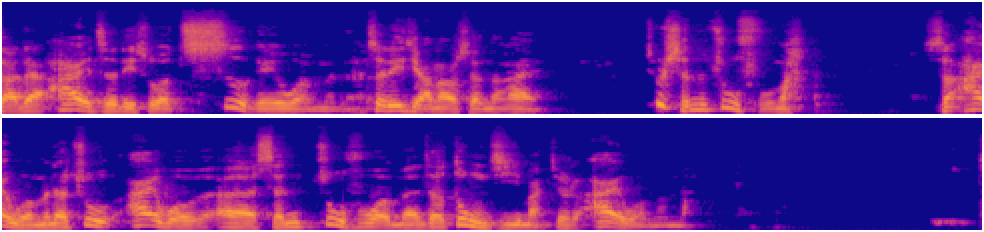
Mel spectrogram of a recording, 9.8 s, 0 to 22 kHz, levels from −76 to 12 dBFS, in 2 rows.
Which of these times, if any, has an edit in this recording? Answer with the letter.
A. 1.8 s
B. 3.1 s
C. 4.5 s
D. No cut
A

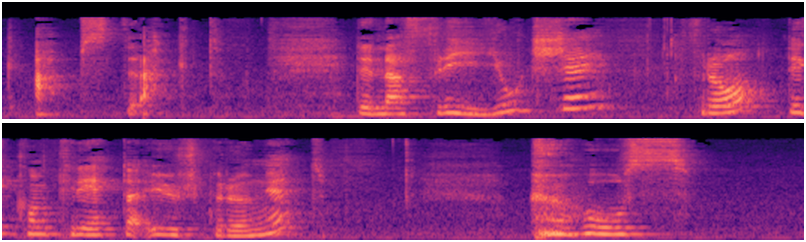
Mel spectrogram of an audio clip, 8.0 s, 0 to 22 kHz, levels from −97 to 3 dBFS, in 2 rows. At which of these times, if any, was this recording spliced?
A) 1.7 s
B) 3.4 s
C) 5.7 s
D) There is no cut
D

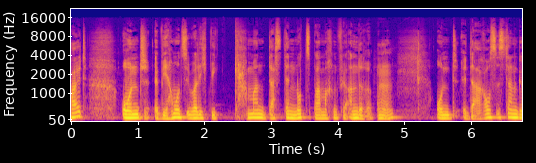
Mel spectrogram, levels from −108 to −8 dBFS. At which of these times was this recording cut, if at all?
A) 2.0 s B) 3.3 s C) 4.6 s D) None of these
C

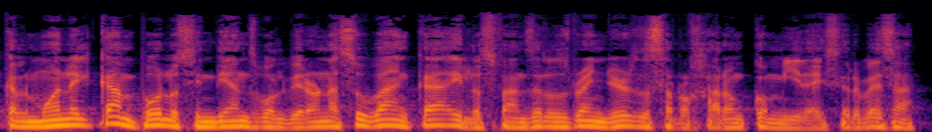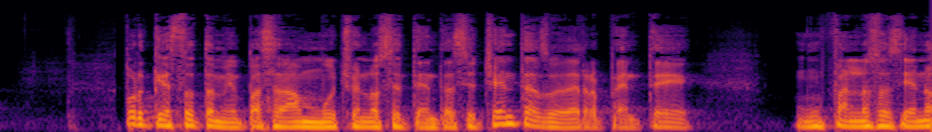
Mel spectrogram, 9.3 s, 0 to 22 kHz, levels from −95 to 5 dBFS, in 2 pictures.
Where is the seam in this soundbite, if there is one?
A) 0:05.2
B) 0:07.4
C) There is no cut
A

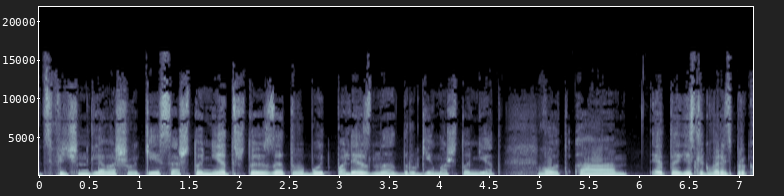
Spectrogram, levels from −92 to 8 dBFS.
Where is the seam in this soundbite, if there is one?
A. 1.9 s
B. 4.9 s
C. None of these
B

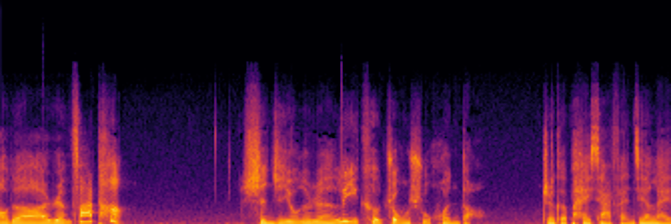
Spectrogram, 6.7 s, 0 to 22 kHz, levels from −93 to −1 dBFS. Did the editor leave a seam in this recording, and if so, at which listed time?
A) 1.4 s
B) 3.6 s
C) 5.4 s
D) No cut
C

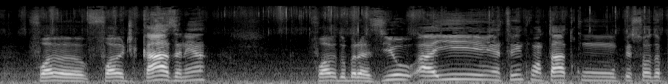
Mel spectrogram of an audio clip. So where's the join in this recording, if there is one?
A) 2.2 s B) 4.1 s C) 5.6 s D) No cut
D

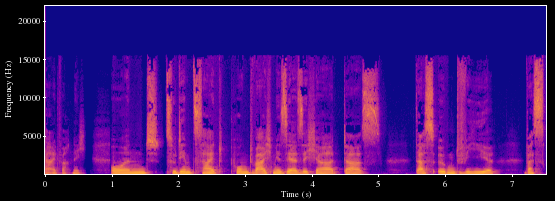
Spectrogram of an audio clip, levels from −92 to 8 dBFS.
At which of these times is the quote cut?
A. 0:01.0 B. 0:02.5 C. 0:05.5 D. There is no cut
A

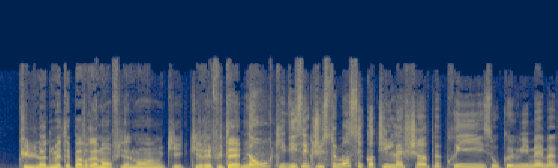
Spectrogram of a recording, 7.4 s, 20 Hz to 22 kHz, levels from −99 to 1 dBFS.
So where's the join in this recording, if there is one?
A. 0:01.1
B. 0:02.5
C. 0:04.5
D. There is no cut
B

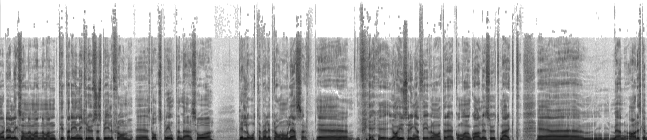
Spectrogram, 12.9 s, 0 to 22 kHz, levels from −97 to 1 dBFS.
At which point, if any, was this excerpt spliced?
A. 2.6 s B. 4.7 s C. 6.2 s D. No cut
D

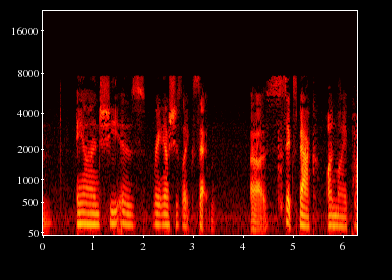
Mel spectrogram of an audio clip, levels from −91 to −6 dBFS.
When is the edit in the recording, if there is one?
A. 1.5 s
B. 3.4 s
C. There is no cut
C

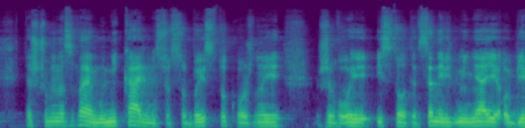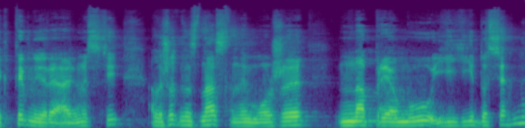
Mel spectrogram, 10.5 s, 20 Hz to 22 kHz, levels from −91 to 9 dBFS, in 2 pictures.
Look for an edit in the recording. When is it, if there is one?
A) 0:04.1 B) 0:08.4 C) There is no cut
C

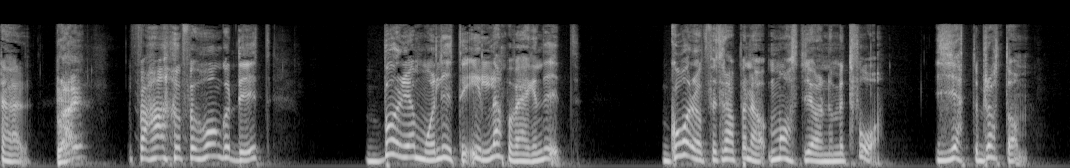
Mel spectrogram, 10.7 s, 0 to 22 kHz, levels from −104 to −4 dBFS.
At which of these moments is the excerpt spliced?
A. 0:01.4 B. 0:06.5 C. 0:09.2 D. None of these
D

